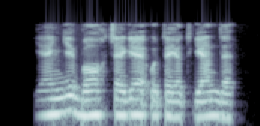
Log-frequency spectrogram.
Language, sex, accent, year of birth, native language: Uzbek, male, Jizzax, 2004, Uzbek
